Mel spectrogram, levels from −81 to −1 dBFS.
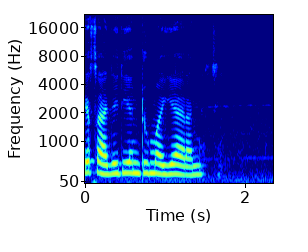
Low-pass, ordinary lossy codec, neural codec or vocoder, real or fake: none; none; none; real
